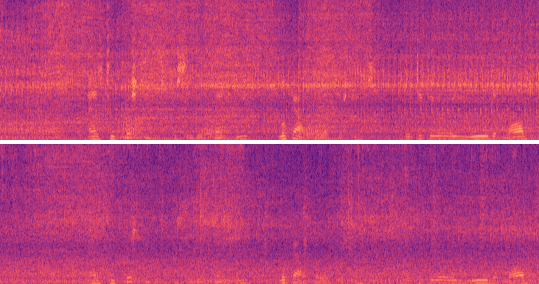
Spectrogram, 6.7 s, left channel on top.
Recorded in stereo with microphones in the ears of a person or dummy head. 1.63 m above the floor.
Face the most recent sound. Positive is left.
turn(degrees=45)  # may be behind; listen again after turning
